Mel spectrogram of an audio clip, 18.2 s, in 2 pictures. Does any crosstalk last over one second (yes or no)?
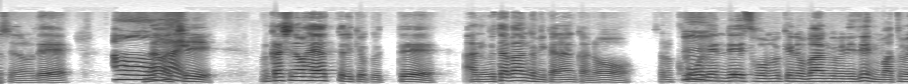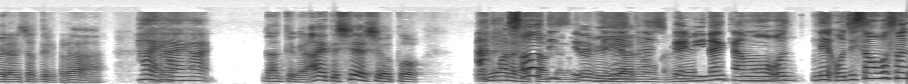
yes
